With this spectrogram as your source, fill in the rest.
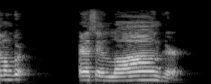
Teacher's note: the peak vowel of the word is longer in duration. It takes longer to say it.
